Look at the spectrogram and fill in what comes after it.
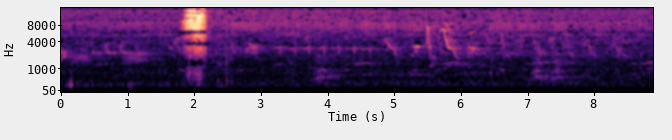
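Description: Birds chirping and calling in short, thin notes, with one brief loud burst of noise about two seconds in.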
